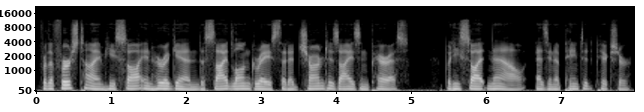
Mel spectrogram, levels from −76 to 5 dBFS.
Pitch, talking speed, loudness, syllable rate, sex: 120 Hz, 220 wpm, -19 LUFS, 5.2 syllables/s, male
